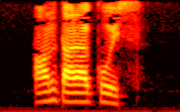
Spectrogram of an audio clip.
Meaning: certainly, surely
- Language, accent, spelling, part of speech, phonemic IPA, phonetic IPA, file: Armenian, Eastern Armenian, անտարակույս, adverb, /ɑntɑɾɑˈkujs/, [ɑntɑɾɑkújs], Hy-անտարակույս.ogg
